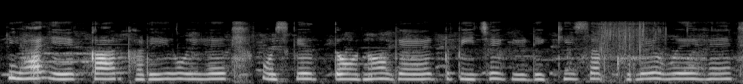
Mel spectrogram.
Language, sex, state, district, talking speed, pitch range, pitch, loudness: Hindi, female, Maharashtra, Dhule, 130 wpm, 240-255 Hz, 250 Hz, -19 LUFS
